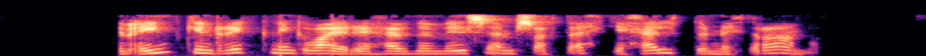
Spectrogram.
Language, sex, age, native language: Icelandic, female, 50-59, Icelandic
